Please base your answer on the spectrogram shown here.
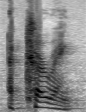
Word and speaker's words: occurring: إذا هنا ما فيش stress، الستريس على المقطع الثاني، فأضاعف حرف ال R هنا فأقول occurring occurring.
